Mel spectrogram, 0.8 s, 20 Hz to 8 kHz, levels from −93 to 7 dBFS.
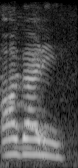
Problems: continuous background conversations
